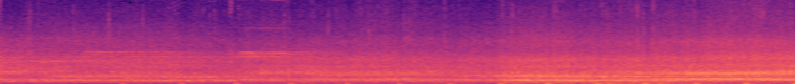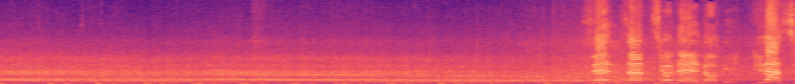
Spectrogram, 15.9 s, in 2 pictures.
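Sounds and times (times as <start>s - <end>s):
large crowd singing a birthday song: 0.0s - 15.8s
rhythmic hand clapping: 13.0s - 15.8s
speech: 14.8s - 15.8s.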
